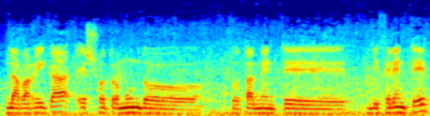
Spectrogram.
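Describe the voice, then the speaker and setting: A man, a winemaker, explaining slowly and thoughtfully in an interview. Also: fairly low pitch, fairly even intonation, music in the background, poor audio. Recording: outdoor noise, traffic behind.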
